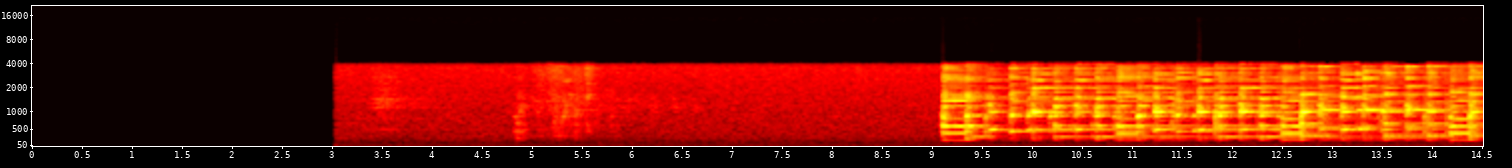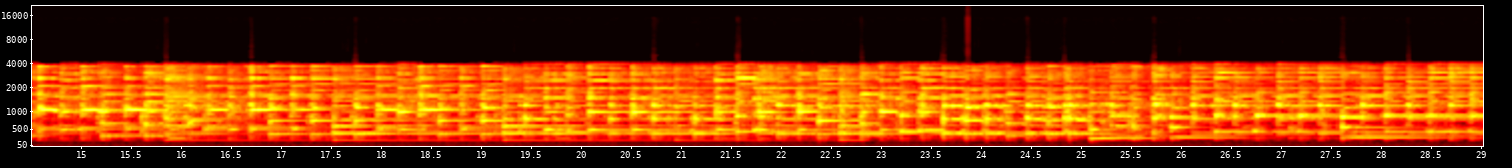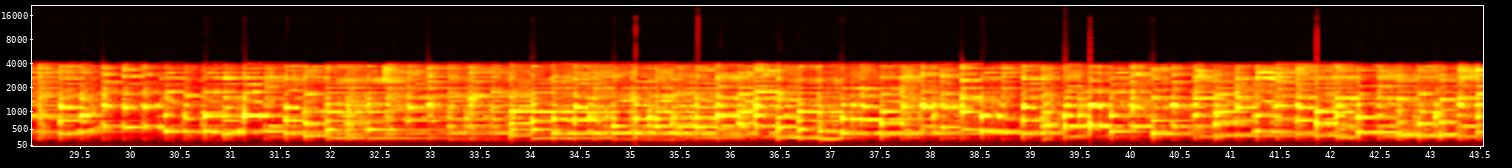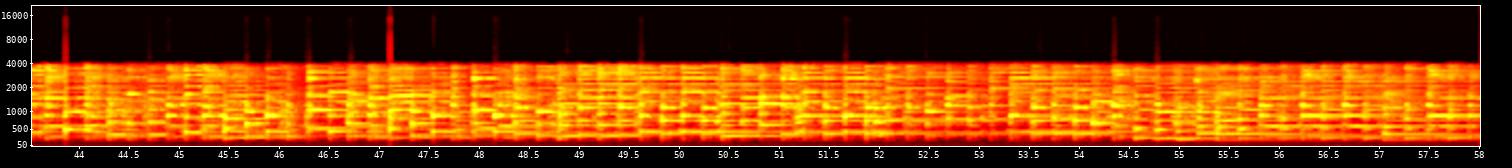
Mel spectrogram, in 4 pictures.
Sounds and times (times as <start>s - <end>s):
Banjo: 4.6s - 6.0s, 8.7s - 58.0s.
